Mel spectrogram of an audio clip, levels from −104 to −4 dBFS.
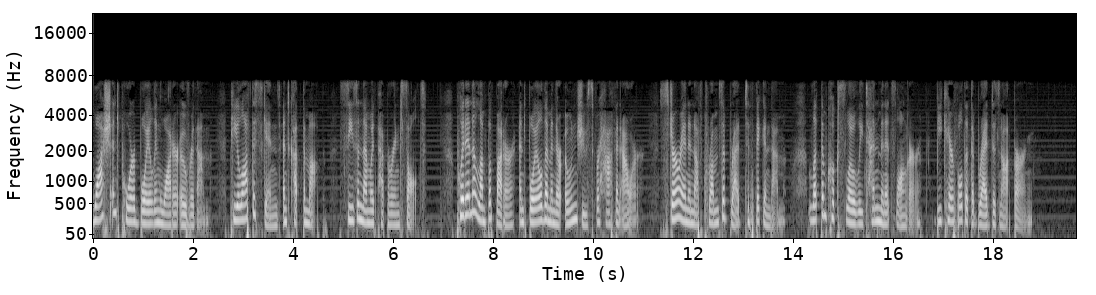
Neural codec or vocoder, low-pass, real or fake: none; 7.2 kHz; real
